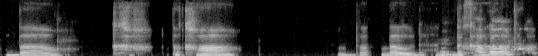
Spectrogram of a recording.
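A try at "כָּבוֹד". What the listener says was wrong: The chavod, perfect.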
